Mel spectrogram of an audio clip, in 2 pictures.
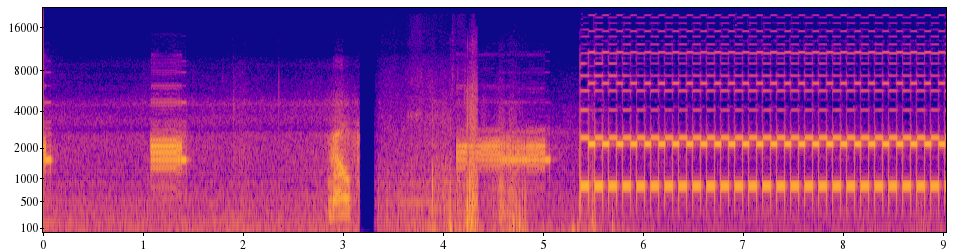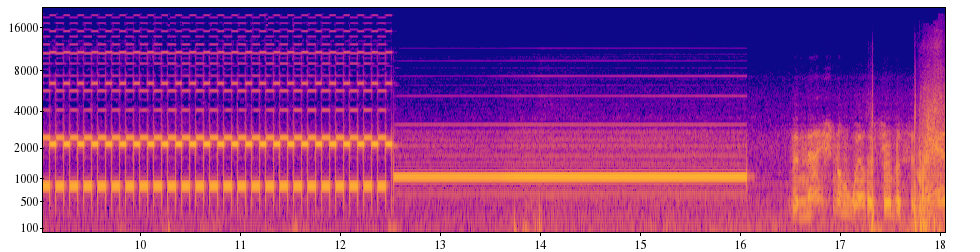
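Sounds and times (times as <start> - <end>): pulsing electronic attention tone: 5.4 - 12.6
steady single-pitched alarm tone: 5.4 - 12.6.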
